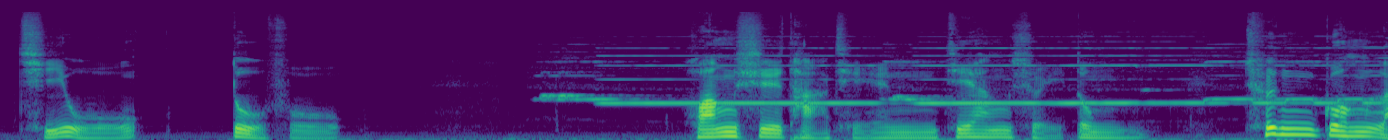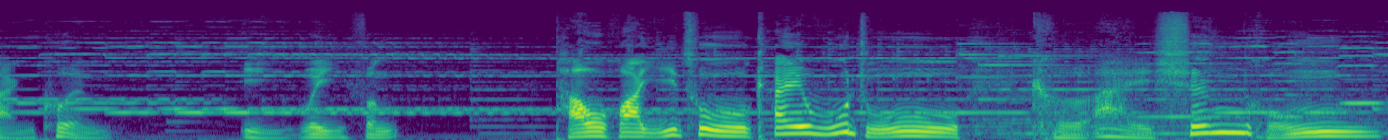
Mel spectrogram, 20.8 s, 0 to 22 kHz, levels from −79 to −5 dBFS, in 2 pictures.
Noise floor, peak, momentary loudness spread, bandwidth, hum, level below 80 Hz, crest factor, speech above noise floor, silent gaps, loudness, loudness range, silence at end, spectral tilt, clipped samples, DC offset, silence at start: -59 dBFS; -2 dBFS; 21 LU; 15.5 kHz; 50 Hz at -50 dBFS; -42 dBFS; 20 dB; 40 dB; none; -20 LUFS; 14 LU; 0 s; -6 dB/octave; under 0.1%; under 0.1%; 0.15 s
